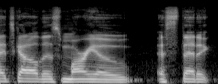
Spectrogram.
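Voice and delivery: ordinary delivery

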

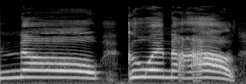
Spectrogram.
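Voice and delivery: high mock shout; mock yell. She shouts at the neighbor to get inside, high and urgent. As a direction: call out high, half-joking.

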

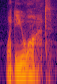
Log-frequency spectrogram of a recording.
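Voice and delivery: soft, quiet asking voice, as Jesus; gentle question. Acted. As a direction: ask it softly, almost under the breath. Jesus's question quoted softly.

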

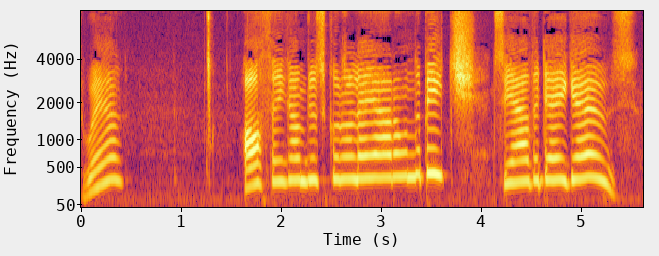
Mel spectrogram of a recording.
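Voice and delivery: high, fussy cat voice; Jenkins the cat. Acted.

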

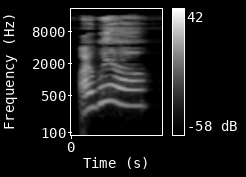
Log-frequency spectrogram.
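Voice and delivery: called over his shoulder. A narrator's reading. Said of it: "Jeremy called over his shoulder".

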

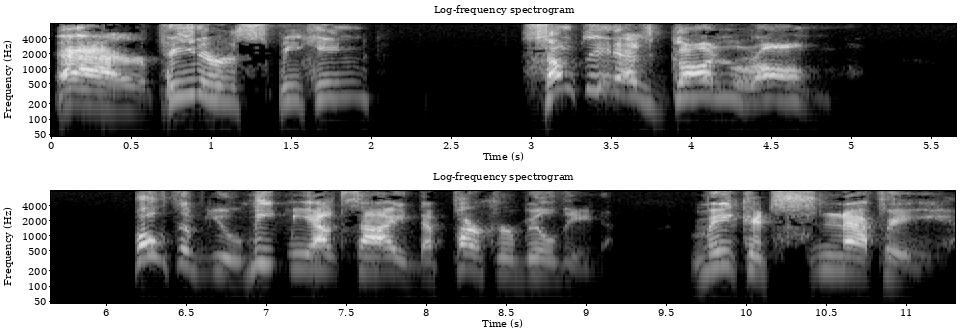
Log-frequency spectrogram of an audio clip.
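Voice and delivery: put-on pirate accent. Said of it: "in your pirate, uh, accent".

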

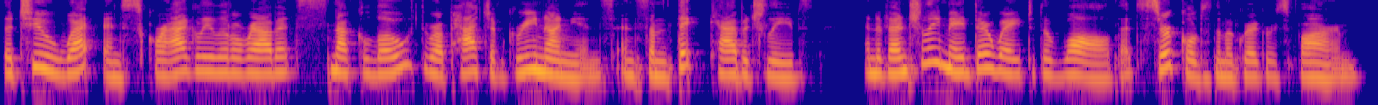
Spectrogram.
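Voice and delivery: ordinary delivery, nothing marked

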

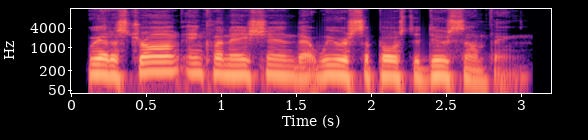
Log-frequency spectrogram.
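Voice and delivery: plain reading voice

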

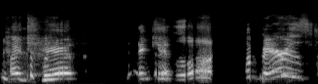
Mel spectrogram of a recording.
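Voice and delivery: high whiny "I'm embarrassed" wail; squirming whine. Retold or imitated. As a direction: squeal in cringing protest. Acting out cringe at Friends.

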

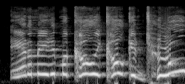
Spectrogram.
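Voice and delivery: high loud amazed; excited. Pretend. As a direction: gush in amazement. Mock amazed exclamation.

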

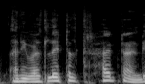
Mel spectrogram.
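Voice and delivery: ordinary delivery

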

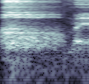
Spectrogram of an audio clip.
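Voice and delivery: breathy whispered "oh man"; whispered groan. Retold or imitated. Cop seeing the fight spill onto his car, whispering. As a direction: sigh it out under your breath. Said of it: "I'm like".

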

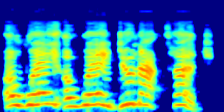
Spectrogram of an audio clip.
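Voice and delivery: high repeated warning cry; read-aloud shout. A narrator's reading. People warning others off the defiled, shouted warning. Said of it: "people shouted at them".

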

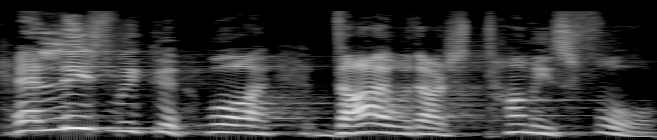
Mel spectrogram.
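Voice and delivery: hammed-up childish complaint; whining Israelites. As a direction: whimper for a full tummy. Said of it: "they're just lusting after food".

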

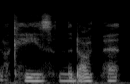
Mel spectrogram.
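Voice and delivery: hushed unvoiced whisper; quick whispered aside. Real, not acted. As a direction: whisper so the cat stays calm. Whispering about the cat.

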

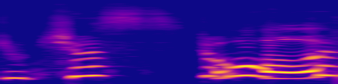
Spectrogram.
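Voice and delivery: slowly accuse, hammed up and loud; mock accusation. Theater staff catch a customer taking seasoning, mock accusing. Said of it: "they were like".

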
